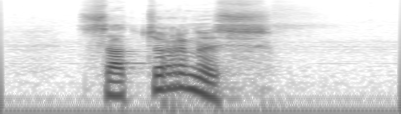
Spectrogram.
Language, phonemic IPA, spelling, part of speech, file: Dutch, /saːˈtʏr.nʏs/, Saturnus, proper noun, Nl-Saturnus.ogg
- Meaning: 1. the Roman god Saturn 2. Saturn, the sixth planet from Earth's Sun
